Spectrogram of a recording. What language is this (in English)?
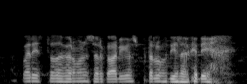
Punjabi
